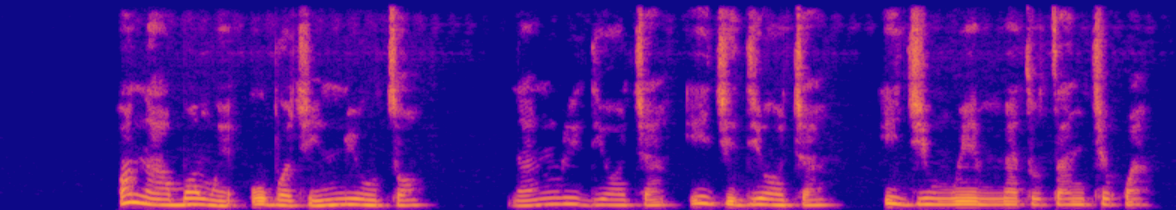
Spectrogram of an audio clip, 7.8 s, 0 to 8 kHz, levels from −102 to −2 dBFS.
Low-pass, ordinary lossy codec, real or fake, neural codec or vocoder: none; none; real; none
